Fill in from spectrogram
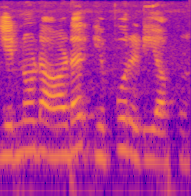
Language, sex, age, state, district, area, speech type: Tamil, female, 18-30, Tamil Nadu, Tiruchirappalli, rural, read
